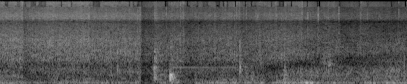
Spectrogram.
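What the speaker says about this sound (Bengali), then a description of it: "এখন মাছগুলো দিয়ে দিব।" Fish are dropped into a pan of leafy-green chorchori, giving a steady, hissing sizzle close by with a few brief stirring knocks and no talk.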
